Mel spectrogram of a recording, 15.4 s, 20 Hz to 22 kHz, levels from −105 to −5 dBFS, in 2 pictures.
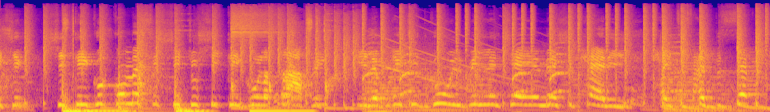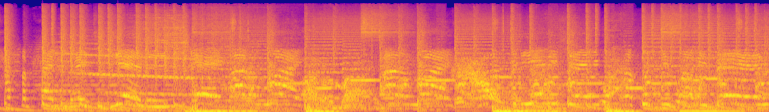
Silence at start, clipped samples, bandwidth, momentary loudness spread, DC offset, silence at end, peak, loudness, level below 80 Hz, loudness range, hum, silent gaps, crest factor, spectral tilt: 0 s; under 0.1%; 19.5 kHz; 5 LU; under 0.1%; 0 s; 0 dBFS; -12 LUFS; -20 dBFS; 3 LU; none; none; 12 dB; -3.5 dB/octave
